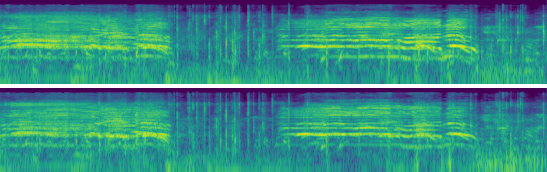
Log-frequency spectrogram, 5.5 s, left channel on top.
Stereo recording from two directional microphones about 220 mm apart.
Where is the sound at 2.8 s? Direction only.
40° right (ahead or behind).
